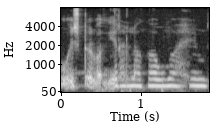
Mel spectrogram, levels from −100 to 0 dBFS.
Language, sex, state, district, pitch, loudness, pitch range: Hindi, female, Bihar, Bhagalpur, 235 Hz, -16 LUFS, 230-235 Hz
